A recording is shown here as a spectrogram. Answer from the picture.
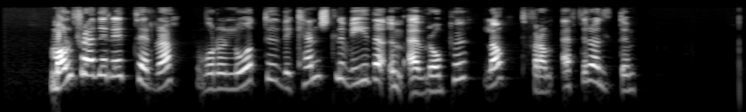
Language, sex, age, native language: Icelandic, female, 30-39, Icelandic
